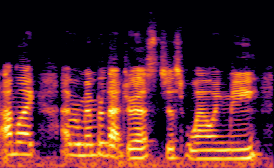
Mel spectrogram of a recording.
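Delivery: ordinary talk, nothing marked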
